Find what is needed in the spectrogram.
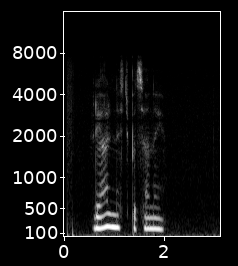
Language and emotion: Russian, sad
